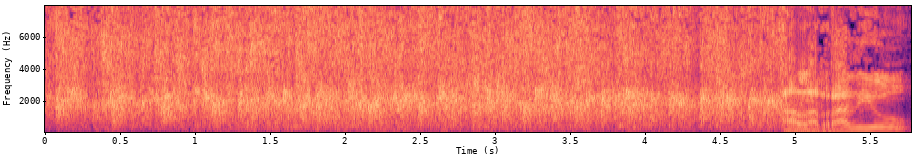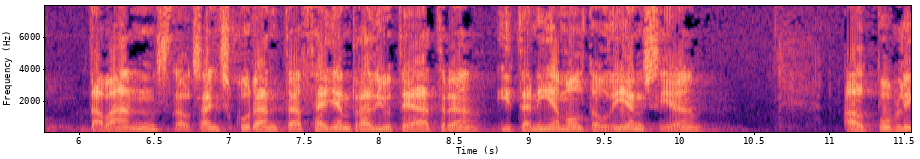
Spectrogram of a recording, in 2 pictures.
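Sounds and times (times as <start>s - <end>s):
audience applause: 0.0s - 5.2s
speech: 4.9s - 10.3s, 11.1s - 11.5s.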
